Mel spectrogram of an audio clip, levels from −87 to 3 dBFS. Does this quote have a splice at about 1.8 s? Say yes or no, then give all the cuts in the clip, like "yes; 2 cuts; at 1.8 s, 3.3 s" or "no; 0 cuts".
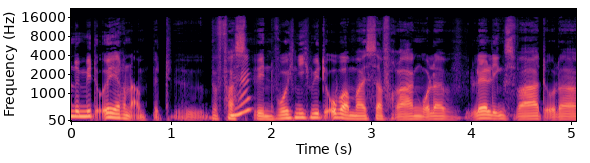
no; 0 cuts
